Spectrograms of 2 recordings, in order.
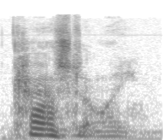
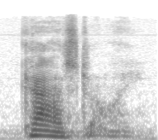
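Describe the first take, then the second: No difference in how they are said.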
